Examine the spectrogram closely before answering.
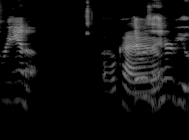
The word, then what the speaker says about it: Rihanna: was it rihanna's her real name and it's pronounced rihanna okay there was an interview about it no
